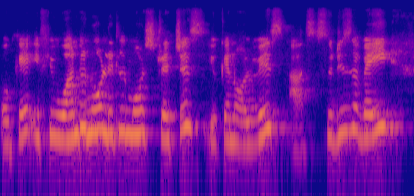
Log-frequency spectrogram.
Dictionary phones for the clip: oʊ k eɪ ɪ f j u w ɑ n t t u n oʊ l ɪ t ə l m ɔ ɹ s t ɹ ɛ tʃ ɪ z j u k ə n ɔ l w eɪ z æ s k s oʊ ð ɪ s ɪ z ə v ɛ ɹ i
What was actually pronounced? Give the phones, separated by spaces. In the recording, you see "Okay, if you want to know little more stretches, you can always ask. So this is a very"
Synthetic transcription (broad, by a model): oʊ k eɪ ɪ f j u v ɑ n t t u n oʊ l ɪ t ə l m ɔ ɹ s t ɹ ɛ tʃ ɪ z j u k ə n ɔ l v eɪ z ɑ s k s oʊ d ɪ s ɪ z ə v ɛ ɹ i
